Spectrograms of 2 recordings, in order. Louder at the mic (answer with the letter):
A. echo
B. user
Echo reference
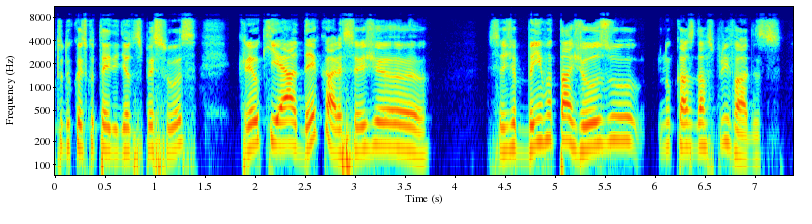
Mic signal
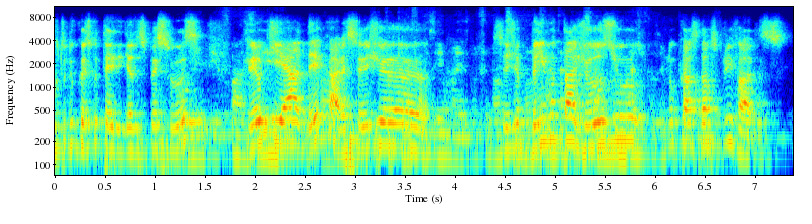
A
